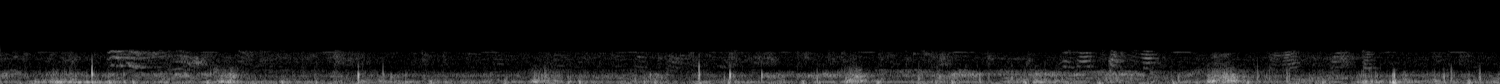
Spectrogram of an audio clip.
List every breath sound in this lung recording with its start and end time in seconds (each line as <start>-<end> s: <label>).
0.22-1.52 s: inhalation
1.53-3.23 s: exhalation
